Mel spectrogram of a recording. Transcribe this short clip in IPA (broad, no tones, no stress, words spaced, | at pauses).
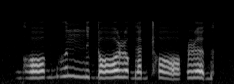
ɡʱɔːɡbʱʊnːiɡ ɽɔːɭɔɡaɡʈʰɔː | ɭœɡ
